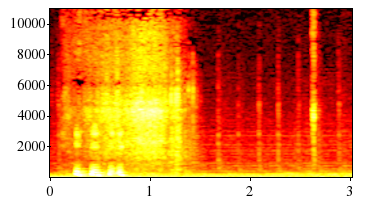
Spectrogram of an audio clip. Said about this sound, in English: Wits plus awareness. Here we go. Here we go. This is good because I got a four dice roll finally because got some wits.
